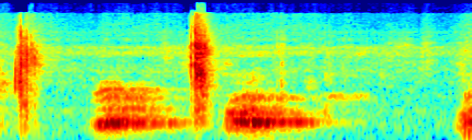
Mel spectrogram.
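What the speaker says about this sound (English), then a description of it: "that is my dogs barking in the backyard" Several dogs bark in a backyard, sharp yips alternating with longer tonal barks, heard a few times at moderate distance with no speech over them.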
